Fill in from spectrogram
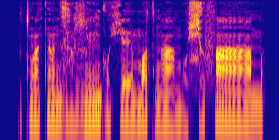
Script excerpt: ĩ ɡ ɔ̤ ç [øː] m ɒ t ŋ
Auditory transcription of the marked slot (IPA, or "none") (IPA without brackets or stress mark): eː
